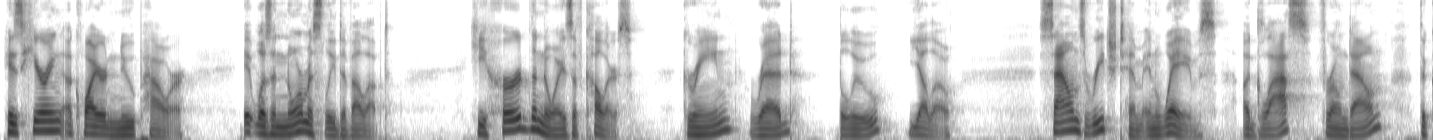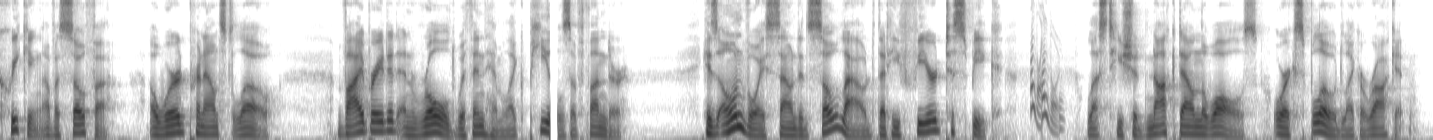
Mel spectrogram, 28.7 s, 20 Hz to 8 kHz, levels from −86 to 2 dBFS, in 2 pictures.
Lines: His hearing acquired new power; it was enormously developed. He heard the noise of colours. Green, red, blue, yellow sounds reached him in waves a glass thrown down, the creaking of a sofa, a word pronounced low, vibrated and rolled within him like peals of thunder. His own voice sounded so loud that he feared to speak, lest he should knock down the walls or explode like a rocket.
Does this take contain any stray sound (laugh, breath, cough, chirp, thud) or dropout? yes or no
yes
